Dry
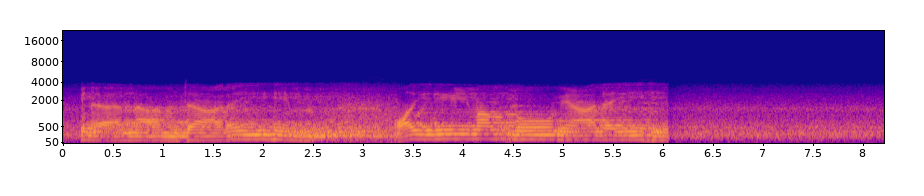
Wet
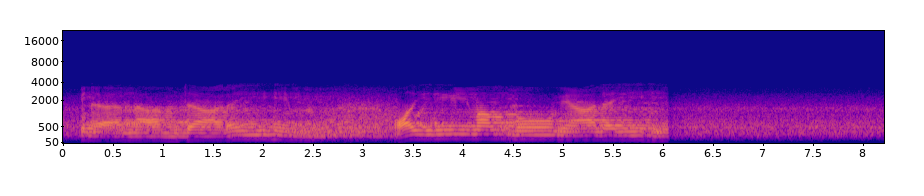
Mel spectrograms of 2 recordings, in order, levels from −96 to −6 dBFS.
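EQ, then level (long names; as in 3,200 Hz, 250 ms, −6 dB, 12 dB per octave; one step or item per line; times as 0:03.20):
high-pass filter 600 Hz 12 dB per octave
low-pass filter 1,100 Hz 6 dB per octave
high-frequency loss of the air 88 metres
−1.5 dB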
